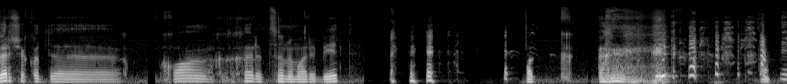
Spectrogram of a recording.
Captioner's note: laughs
